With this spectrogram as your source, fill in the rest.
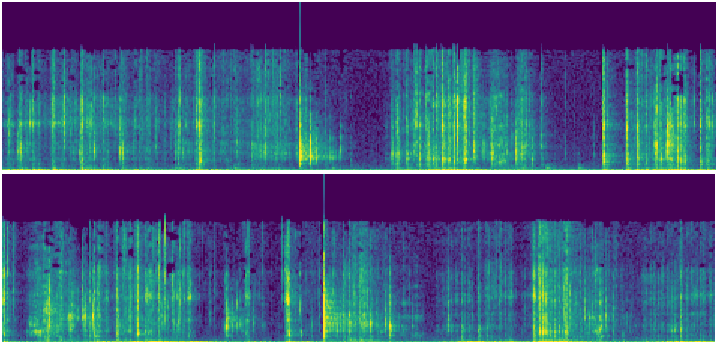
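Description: A solid, hand-sized rectangular white bar soap is held in one hand and shaved with a utility knife blade, its curls peeling off onto a white table. Dry, crisp scraping and crackling strokes come in uneven bursts with sharp ticks, bright on top over a low hum.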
